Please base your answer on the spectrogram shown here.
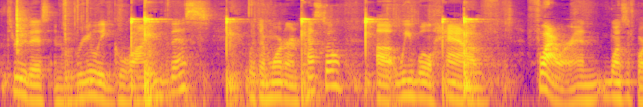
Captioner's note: crunching of roots and clinking of ceramic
